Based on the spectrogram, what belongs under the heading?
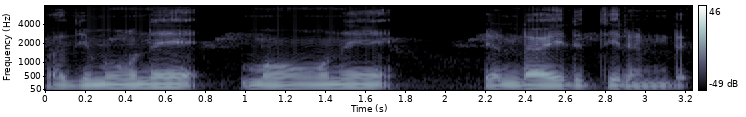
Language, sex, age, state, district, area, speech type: Malayalam, male, 60+, Kerala, Palakkad, urban, spontaneous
